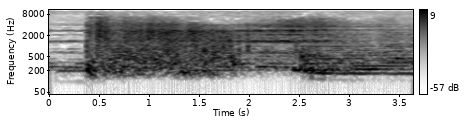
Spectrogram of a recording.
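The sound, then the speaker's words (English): A space battle station fires its guns and a planet explodes: a loud, sustained roaring blast of dense noise that begins abruptly and surges again partway through. “Aim the guns at Alderaan.”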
